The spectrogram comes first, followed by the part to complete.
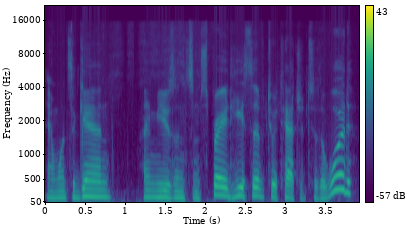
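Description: A man's voice: mid-range voice, fairly quick, no echo. A man in his forties hosting a woodworking channel, explaining each step casually and thinking aloud as he works in an indoor workshop. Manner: relaxed, thinking aloud while working. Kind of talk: casual workshop how-to narration.

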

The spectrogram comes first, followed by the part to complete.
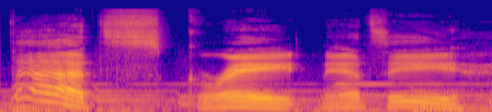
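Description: An actor playing an excitable, anxious amateur investigator in an audio fiction podcast, speaking haltingly and emotionally. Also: mid-range voice, faint music behind, heavily acted. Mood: subdued.

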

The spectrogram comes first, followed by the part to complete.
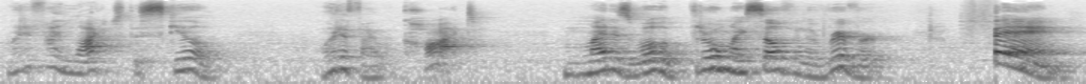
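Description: A woman in her forties reading a novel aloud as an expressive narrator. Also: mid-range voice, measured pace. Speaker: reader of a novel for learners. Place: indoor room at home. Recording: roomy echo with faint background noise.

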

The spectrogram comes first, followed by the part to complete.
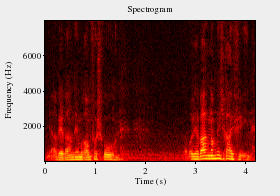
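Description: A man's voice: medium pitch, fairly quick, dark tone, a little hiss or hum, natural voice. An actor playing a bitter, resigned male astronaut confessing on a recording in a German radio drama.

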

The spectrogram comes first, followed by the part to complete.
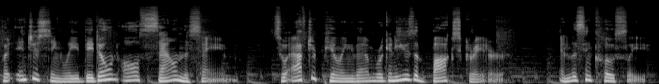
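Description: A man's voice: fairly high pitch, lively intonation, brisk, darkish tone, husky, faint music behind. A man narrating a cooking lesson in a scripted voice-over with a playful, jokey tone. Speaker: cooking show host.

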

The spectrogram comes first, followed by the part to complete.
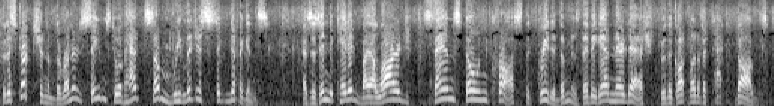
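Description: Male radio-drama narrator, high lively voice, declamatory mock-epic storytelling, faintly noisy old broadcast. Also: moderate pace.

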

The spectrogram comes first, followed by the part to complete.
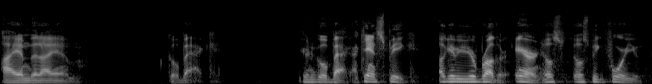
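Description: A man voicing God speaking from a burning bush, grave and commanding in a low voice. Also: brisk, bright, forceful tone.

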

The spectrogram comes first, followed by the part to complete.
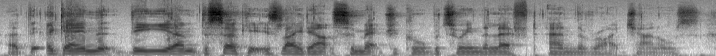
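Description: A man's voice: on the low side, level tone, moderate pace, darkish tone. A man in his thirties giving an informal, step-by-step repair commentary as a hobbyist, explaining things a little hesitantly.

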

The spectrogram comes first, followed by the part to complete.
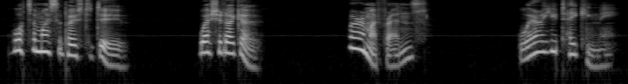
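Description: A man's voice: sits high, huge pitch swings, takes it slowly, long pauses, no echo, studio quality, pitched above the performer's own voice, full character voice. A man reading an audiobook, voicing a curious, polite girl of nearly eleven who asks questions in a lazy, dreamy way. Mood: wondering.

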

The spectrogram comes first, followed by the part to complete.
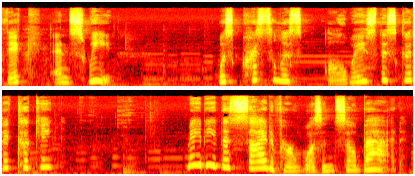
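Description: A woman reading a fan fiction story aloud as an expressive narrator. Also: high-pitched, slow, pauses often, faint music behind.

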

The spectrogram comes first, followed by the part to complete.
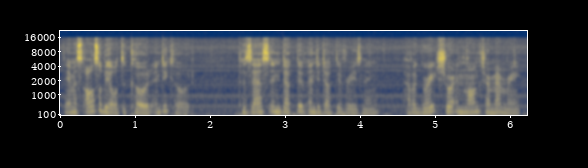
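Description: A woman's voice: medium pitch, fast talker, slight background noise. A young woman, a student narrator, reading a formal documentary script. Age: young adult. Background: music bed.

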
